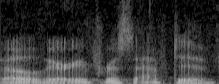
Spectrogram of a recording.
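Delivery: hushed, breathy, secretive whisper. Retelling a remark made to them during a show: imitating someone speaking quietly. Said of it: "he said it very quietly to me".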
